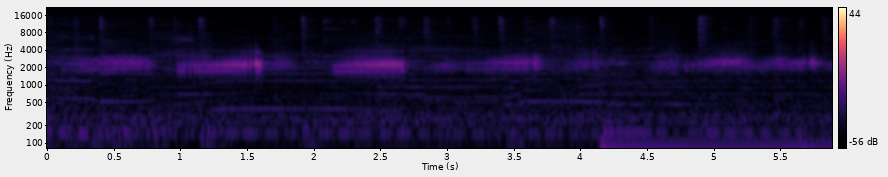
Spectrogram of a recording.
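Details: During peak breeding season at Melbourne Zoo, male Southern Corroboree Frogs give short, grating squelch calls about once a second in an overlapping chorus while females pair up with them to lay eggs.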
